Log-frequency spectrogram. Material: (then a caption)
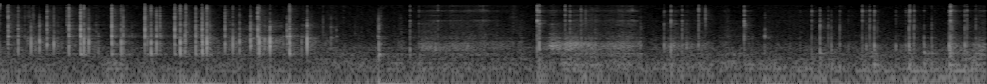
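Metal. Long nails scratch the top of a small round silver metal tin, or puck, resting on a white cloth, then scratch along its rim edge. The sound is a quick series of sharp, bright scratches and ticks over a low hum, with a softer, hissier stretch of rubbing in the middle.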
